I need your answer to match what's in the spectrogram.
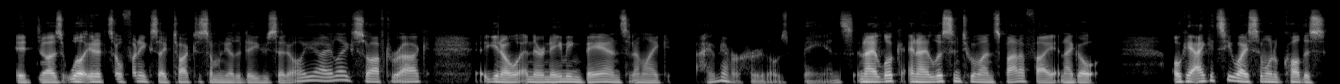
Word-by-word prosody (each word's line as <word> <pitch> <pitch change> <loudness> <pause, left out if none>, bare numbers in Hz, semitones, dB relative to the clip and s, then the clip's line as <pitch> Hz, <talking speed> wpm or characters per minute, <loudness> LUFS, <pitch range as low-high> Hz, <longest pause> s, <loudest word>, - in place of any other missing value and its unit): It 105 -1 -1
does. 105 -2 +1
Well, 130 0 +6
it 125 - +2
it's 120 -3 -2
so 120 - -2
funny 135 +3 -4
'cause - - -3
I 100 - +1
talked 105 +1 -3
to 110 - -3
someone 105 0 -2
the - - -4
other 100 +1 -6
day 95 0 -6
who 95 - -9
said, 90 0 -2
"Oh, - - -5
yeah. 180 0 -5
I 165 - -3
like 200 -1 -5
soft 125 -2 0
rock", 130 0 -1 0.5
you 130 +2 -1
know, 110 -1 +3
and 115 - -3
they're 110 0 +1
naming 120 +1 0
bands, 115 -1 -1
and - - -10
I'm 100 - -5
like, 95 -1 -7 0.3
"I've 115 +6 -9
never 160 -7 -5
heard - - -11
of - - -14
those - - -14
bands". 75 +6 -10
And 125 - +3
I 125 - +8
look 145 +4 +2
and 130 -2 +3
I 115 0 +5
listen 140 +3 +3
to 130 - -4
'em - - -3
on 110 -1 -1
Spotify, 110 -4 -1
and 100 - -5
I 100 - 0
go, 100 0 0 0.8
"Okay, 135 +2 +4
I 140 - +6
could 170 +3 -6
see 190 - +2
why 130 -5 +6
someone 125 +1 +1
would 110 - -8
call 115 -1 +1
this 105 -4 +2
115 Hz, 270 wpm, -24 LUFS, 100-130 Hz, 0.8 s, I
